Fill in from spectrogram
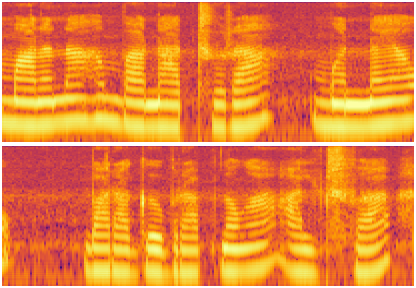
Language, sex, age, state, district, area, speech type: Bodo, female, 30-45, Assam, Chirang, rural, spontaneous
